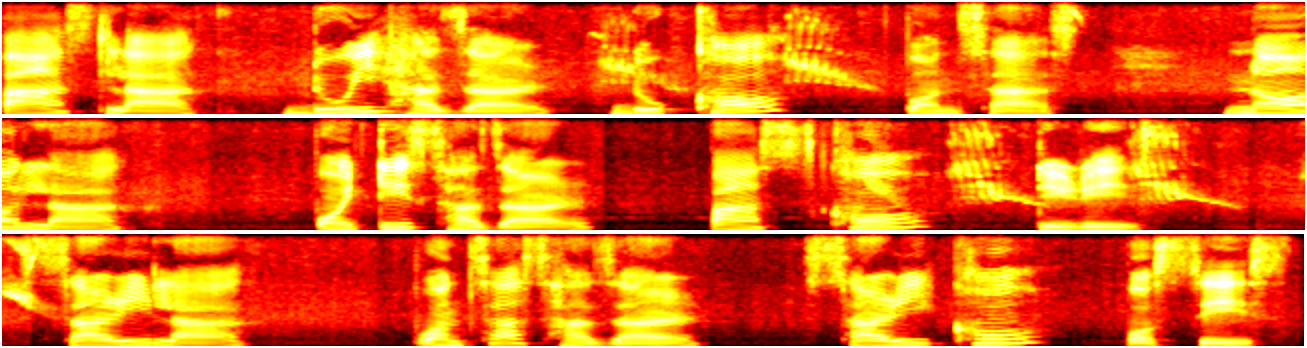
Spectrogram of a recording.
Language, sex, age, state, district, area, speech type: Assamese, female, 18-30, Assam, Tinsukia, urban, spontaneous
